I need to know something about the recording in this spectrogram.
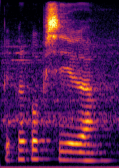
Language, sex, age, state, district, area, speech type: Bodo, female, 60+, Assam, Chirang, rural, spontaneous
